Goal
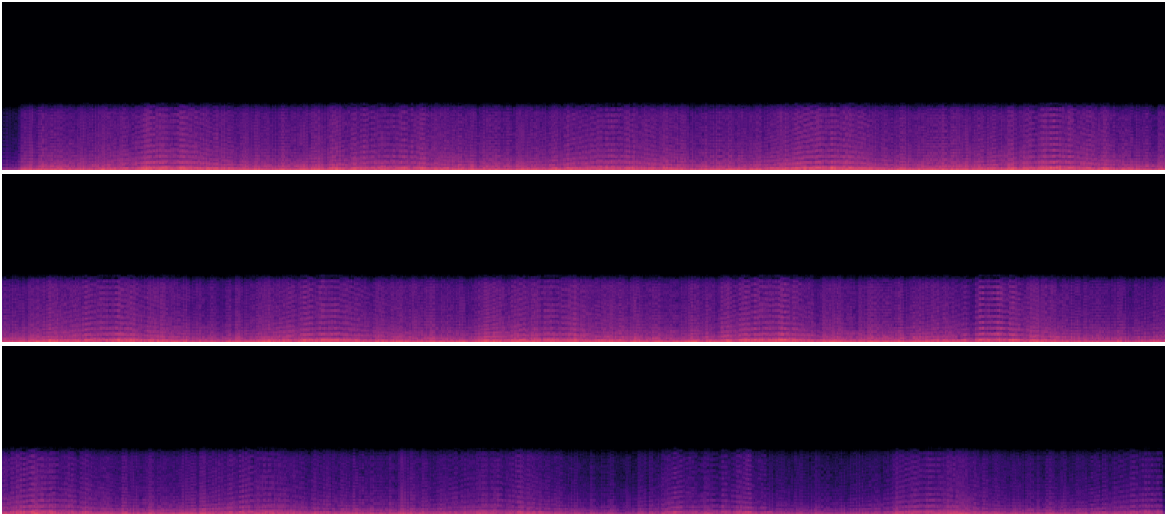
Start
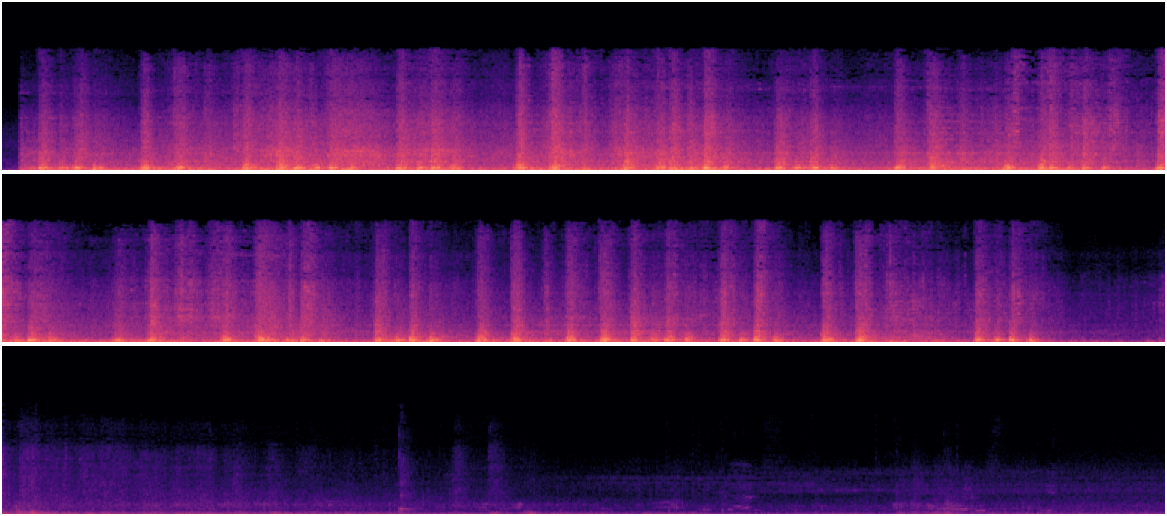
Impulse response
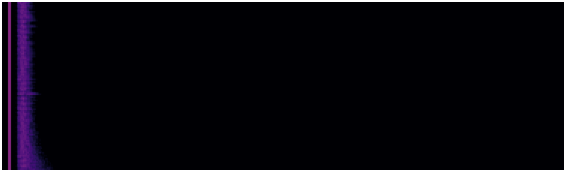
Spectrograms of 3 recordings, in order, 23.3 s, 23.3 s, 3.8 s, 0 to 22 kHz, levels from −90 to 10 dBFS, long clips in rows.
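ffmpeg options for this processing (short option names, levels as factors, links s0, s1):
-filter_complex "[0:a]highpass=f=360:p=1,areverse,acompressor=threshold=0.0158:ratio=6,areverse,asplit=2[s0][s1];[s1]highpass=f=720:p=1,volume=28.2,asoftclip=type=tanh:threshold=0.0562[s2];[s0][s2]amix=inputs=2:normalize=0,lowpass=f=1300:p=1,volume=0.501,aresample=16000,acrusher=samples=30:mix=1:aa=0.000001:lfo=1:lforange=18:lforate=0.68,aresample=44100,asplit=2[s3][s4];[s4]adelay=16,volume=0.794[s5];[s3][s5]amix=inputs=2:normalize=0[s6];[1:a]atrim=start_sample=2205[s7];[s6][s7]afir=irnorm=-1:irlink=0,volume=1.78"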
